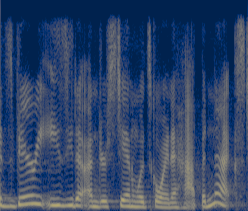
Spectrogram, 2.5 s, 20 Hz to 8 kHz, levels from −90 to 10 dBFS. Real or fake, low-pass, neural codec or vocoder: real; 7.2 kHz; none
